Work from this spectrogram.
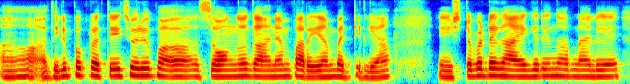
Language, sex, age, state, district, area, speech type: Malayalam, female, 45-60, Kerala, Kozhikode, urban, spontaneous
